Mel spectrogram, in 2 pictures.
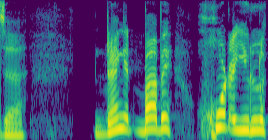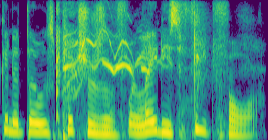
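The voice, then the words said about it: Cartoon character voice dropping R's. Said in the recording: “he doesn't drop his R's as quite as much as that ... old time lawyer ... House of Cards accent ... Foghorn Leghorn”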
